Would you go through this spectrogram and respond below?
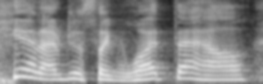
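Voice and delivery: laughing disbelief. Real, not acted. Laughing, mocking the video.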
